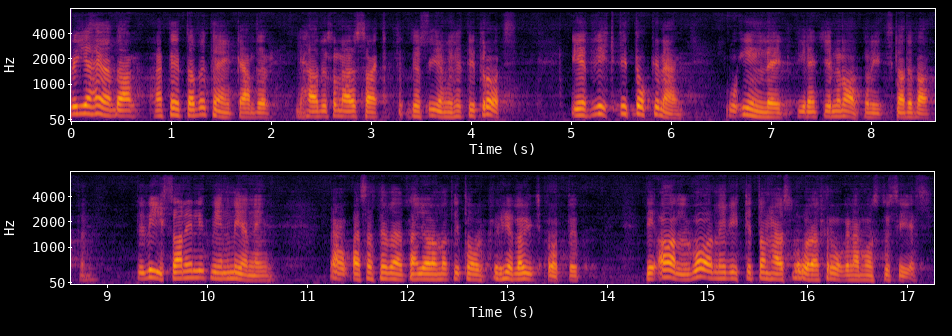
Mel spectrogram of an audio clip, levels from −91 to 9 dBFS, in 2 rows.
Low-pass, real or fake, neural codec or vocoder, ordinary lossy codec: 7.2 kHz; fake; codec, 24 kHz, 1 kbps, SNAC; none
